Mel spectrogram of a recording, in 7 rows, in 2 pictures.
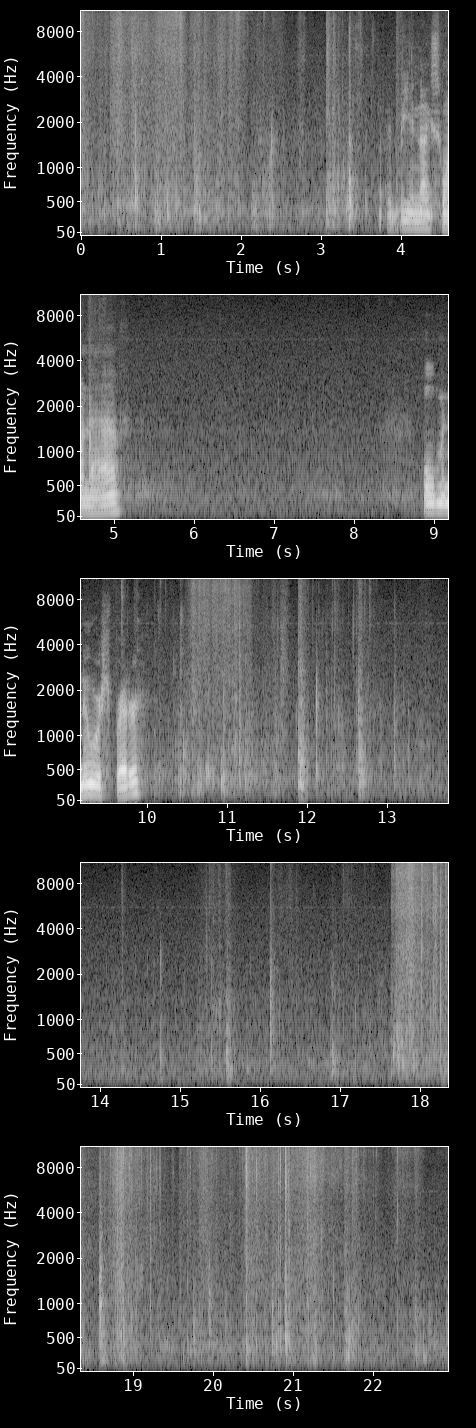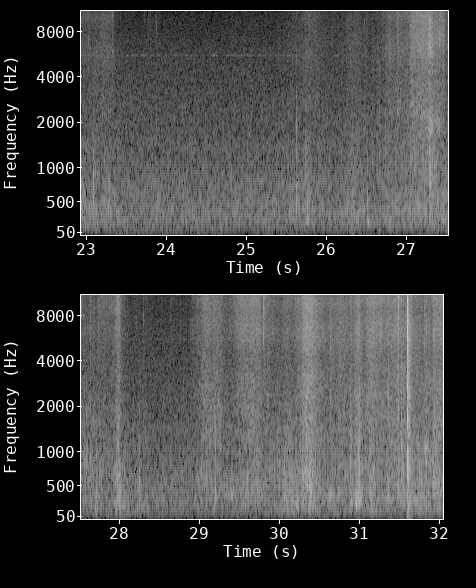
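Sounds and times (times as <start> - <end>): rustling: 0.0 - 3.8, 10.0 - 13.5, 17.6 - 23.4, 25.6 - 32.0
footsteps: 0.0 - 4.2, 10.1 - 12.9, 16.9 - 23.3, 25.6 - 28.3, 28.9 - 32.0.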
